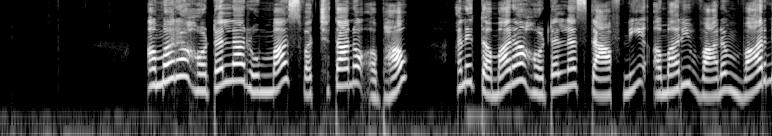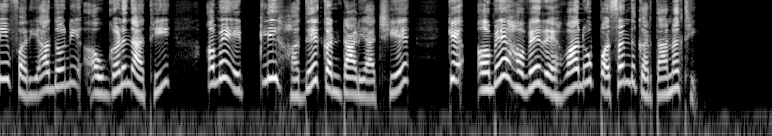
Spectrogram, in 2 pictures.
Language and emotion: Gujarati, disgusted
